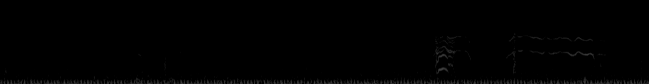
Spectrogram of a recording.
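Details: Tilly the Jack Russell Terrier's newborn puppies, four in her third litter, born 14 June 2009. A short high squeak is followed by a longer, wavering, whistle-like whine near the end, over a steady low hum.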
